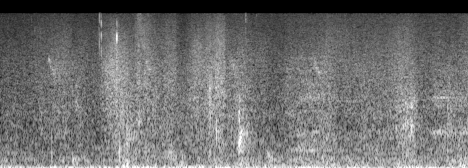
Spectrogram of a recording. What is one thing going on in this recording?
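A man speaks quietly and close by.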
